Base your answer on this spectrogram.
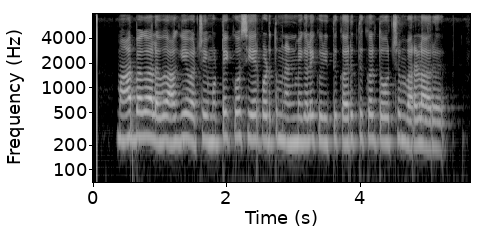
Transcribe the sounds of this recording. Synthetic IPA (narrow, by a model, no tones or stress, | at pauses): maːɾbɐɣaːlɐʋɯaːɣɪjɐʋɐʈrɐɪmʊʈːɐɪkːoːseːɾpɐɽɯt̪ːɯmnɐɳmɐɪɣɐɭɐɪkːʊrɪt̪ːɯkɐɾɯt̪ːɯkːɐɭt̪oːrʈt͡ʃɐmʋɐɾɐɭaːɾɯ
